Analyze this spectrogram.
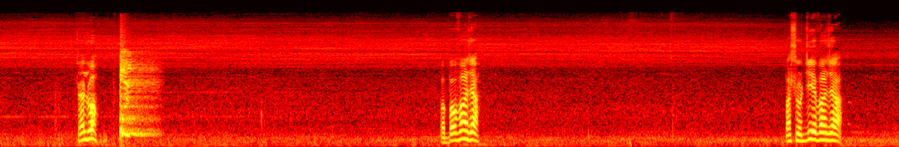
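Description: A man speaks loudly and firmly nearby, in short bursts.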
